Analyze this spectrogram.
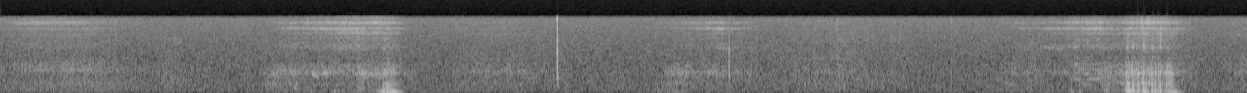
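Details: Adult man with sleep apnea, recovering from a cold and breathing with difficulty, sleeping: rough, rattling snores about every three seconds, one louder, with quiet between; snoring.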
